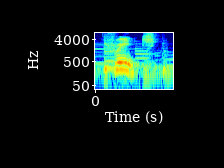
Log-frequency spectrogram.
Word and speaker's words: fridge: ย่อ เหมือน ของ ไทย fridge fridge นะ คะ fridge ตัว G E ออก เสียง เบา ๆ เหมือน จอ จาน เบา ๆ นะ fr มี ม้วน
